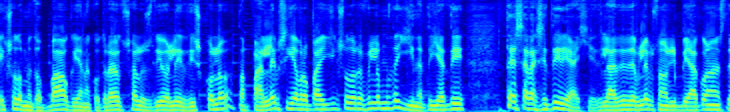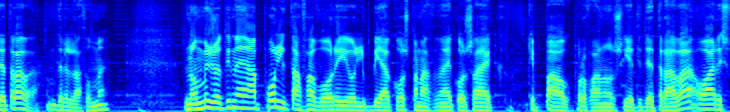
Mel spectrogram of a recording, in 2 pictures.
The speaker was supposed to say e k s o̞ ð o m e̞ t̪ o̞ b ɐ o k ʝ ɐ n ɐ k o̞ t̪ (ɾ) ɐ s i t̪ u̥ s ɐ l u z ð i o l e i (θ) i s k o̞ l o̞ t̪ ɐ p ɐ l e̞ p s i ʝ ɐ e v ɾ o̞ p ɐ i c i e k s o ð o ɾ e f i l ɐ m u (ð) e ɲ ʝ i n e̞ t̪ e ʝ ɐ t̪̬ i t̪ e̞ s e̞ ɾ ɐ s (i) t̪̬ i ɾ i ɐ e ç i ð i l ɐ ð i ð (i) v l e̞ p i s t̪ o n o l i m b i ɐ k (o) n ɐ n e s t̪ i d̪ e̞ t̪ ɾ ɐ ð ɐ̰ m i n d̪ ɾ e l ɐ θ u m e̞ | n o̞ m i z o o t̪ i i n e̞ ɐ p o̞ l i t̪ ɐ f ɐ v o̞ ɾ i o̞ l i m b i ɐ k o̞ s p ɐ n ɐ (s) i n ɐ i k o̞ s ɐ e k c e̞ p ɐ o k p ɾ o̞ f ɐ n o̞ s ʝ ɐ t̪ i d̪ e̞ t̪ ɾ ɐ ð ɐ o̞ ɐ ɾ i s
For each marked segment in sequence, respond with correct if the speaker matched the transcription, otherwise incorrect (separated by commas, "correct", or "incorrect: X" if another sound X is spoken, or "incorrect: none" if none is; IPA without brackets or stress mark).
correct, incorrect: ð, correct, correct, incorrect: e, correct, incorrect: θ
